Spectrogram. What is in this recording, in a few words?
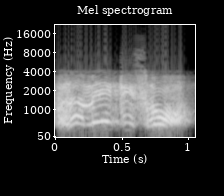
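Serbian near waypoint mood high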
